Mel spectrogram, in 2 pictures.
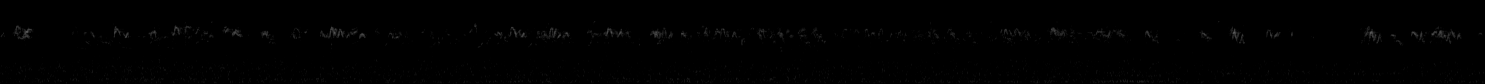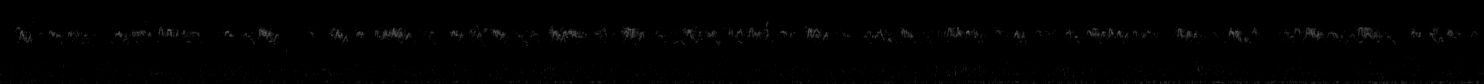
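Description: Small birds chirping in a dense, continuous, high-pitched chatter of short, quick notes.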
